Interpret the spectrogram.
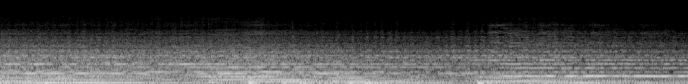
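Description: No technical fault can be heard anywhere in the audio. Nothing in it calls for a time, a value or a cause.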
